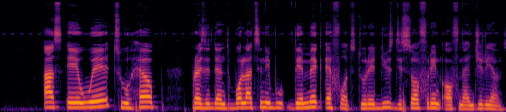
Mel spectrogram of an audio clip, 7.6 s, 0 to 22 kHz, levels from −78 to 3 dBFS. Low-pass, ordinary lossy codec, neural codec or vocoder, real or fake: none; none; none; real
